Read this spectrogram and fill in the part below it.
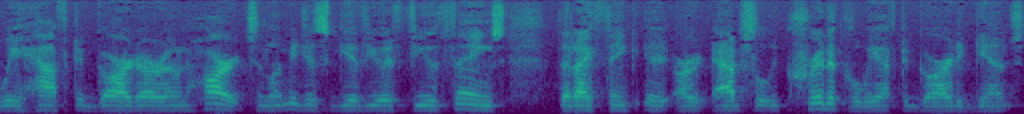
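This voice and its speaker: In an American accent, a man talks at a moderate pace with monotone, flat intonation. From Nevada, US. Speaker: pastor and conference speaker. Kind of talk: conference talk, sermon-like teaching. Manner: conversational with many fillers and restarts.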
